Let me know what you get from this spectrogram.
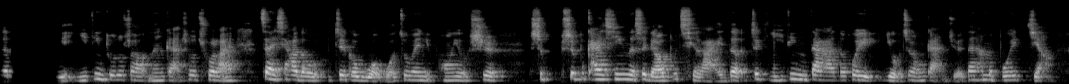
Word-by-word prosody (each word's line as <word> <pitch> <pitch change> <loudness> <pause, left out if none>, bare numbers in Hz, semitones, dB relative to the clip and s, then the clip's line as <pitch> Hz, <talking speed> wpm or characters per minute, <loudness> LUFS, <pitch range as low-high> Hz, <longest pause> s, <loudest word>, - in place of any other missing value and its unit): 的 315 -1 -2 0.4
也 340 +1 -3
一 190 - -6
定 240 +4 -2
多 220 -1 -2
多 220 - -2
少 205 -3 -2
少 - - -5
能 180 0 -4
感 - - -3
受 215 -1 -4
出 205 0 +2
来 185 -2 0 0.2
在 245 - +7
下 230 -2 +2
的 190 -2 +2
我 175 - -3
这 220 +2 +2
个 195 - +1
我 180 -3 +3
我 - - -3
作 205 +3 -4
为 195 -1 +1
女 190 0 -3
朋 185 0 -5
友 180 -1 -2
是 190 0 0 0.2
是 240 -1 0
是 270 - +3
不 260 0 -6
开 230 0 +5
心 240 +1 +1
的， 220 - +4
是 240 +3 +4
聊 175 -3 +6
不 175 - -5
起 195 - +1
来 150 -1 -2
的。 200 +5 +3
这 245 - +2
个 240 - -13
一 190 +1 -7
定 225 0 -1
大 220 -1 +3
家 195 -1 0
都 195 0 -3
会 185 -3 +1
有 175 - +2
这 200 - -3
种 185 0 -5
感 190 - -4
觉， - - -6
但 210 0 +1
他 205 - -5
们 210 -1 -3
不 195 -1 -3
会 200 +1 -3
讲。 195 - -2
200 Hz, 325 characters per minute, -24 LUFS, 185-225 Hz, 0.4 s, 在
